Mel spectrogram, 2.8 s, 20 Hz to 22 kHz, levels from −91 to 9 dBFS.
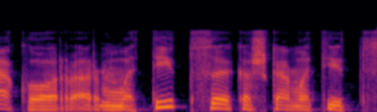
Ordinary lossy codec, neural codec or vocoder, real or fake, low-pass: MP3, 64 kbps; codec, 16 kHz, 4 kbps, FunCodec, trained on LibriTTS, 50 frames a second; fake; 7.2 kHz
